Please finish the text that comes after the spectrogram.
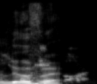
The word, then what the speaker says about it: Louvre: It's actually like Isn't it pronounced the Louvre? Oh, it might be. You know me, I'm an actor. Unless someone writes the lines for me, I'm not going to get them right. Yes, the Louvre.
